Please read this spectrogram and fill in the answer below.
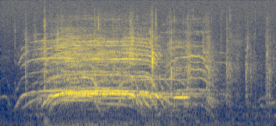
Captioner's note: crowd cheering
